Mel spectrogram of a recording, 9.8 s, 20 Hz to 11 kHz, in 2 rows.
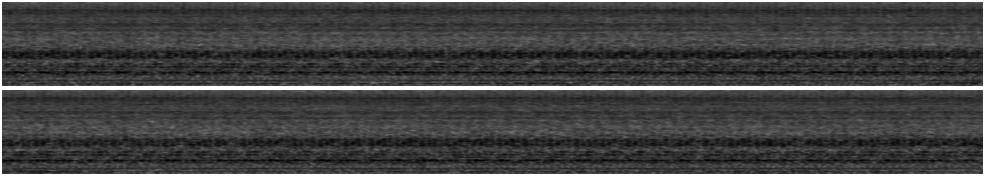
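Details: Toyota 2ZZ-GE engine at a normal idle, even and steady with a smooth low hum; the constant airy hiss comes from an induction kit; sounds healthy.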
